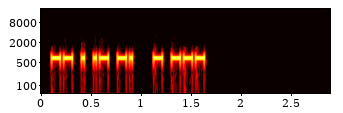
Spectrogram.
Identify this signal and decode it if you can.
Morse code, heard as a keyed tone, about 48 wpm, 700 Hz. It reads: MEAN TO
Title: Speed-Racing - Sets of 5 Words 40wpm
